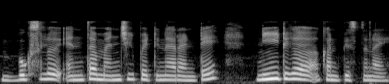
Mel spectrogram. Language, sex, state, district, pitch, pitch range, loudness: Telugu, female, Andhra Pradesh, Sri Satya Sai, 215 Hz, 205-240 Hz, -14 LUFS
